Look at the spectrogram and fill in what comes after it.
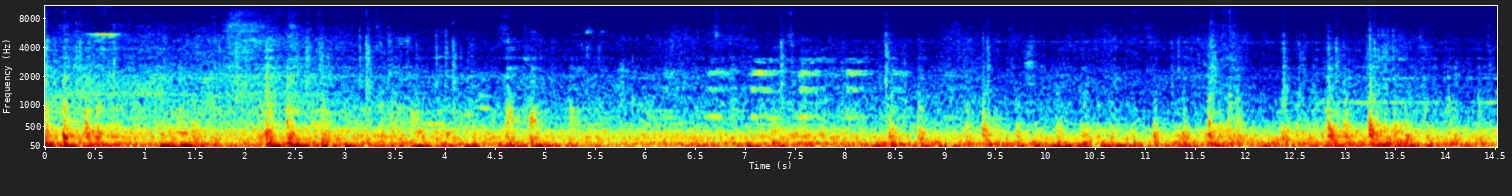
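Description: Cabin running sound of a Nagano Electric Railway 3500 series (ex-Teito Rapid Transit Authority 3000 series) electric train under way: a steady low rumble with repeated wheel clacks over rail joints, and a faint high ringing for a couple of seconds in the middle.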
